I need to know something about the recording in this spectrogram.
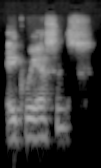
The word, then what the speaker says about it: acquiescence: See if I say it right, because I was saying it wrong for so long. Acquiescence. I would say acquiescence. See, acquiescence started. So acquiescence. You had to give to,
